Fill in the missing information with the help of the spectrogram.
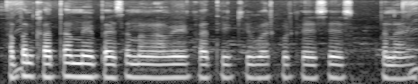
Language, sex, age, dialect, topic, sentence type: Bhojpuri, male, 18-24, Southern / Standard, banking, question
